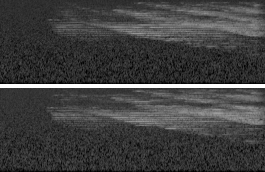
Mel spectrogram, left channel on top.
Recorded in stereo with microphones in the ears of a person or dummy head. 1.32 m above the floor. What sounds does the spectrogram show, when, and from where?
0.5 s a chime: 10° right (ahead or behind), 9.5 m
